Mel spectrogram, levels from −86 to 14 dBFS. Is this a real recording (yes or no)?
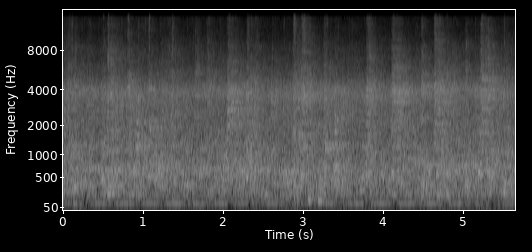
yes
